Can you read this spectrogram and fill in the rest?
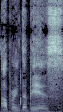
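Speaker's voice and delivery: put-on New Jersey accent. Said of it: "he says it with that Jersey accent".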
